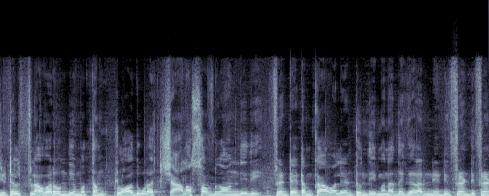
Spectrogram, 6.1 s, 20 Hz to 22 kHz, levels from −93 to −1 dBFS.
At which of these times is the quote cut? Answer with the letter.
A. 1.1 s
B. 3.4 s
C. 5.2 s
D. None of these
B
